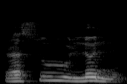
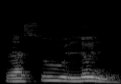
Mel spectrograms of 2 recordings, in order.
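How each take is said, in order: First: The word ends with an n sound. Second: The same.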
